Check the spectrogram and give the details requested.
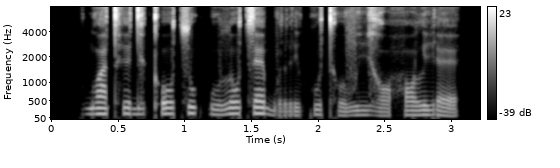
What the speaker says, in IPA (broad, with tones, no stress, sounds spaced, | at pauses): ɡʷ a˦ tʰ ɪ˦ d ɪ˦ kʼ o˦ t͡s u˦ k͡p u˨ l o˦ t͡s ɛ˦ b ʊ˨ r i˨ kʷ ɪ˦ tʰ ʊ˨ v i˦ ɣ ɔ˨ h ɔ˦ l i˦ ɾ ɛ˨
